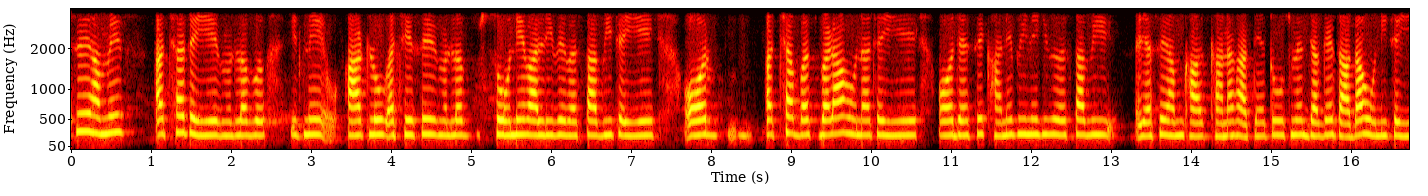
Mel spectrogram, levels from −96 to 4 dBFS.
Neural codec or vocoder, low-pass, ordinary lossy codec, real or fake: none; 3.6 kHz; AAC, 32 kbps; real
